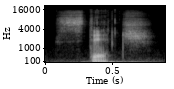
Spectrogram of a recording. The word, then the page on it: stitch: American English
